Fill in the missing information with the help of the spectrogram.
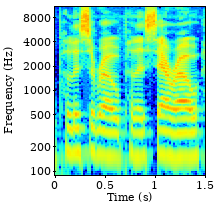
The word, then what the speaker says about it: Pelissero: I always say his name wrong. Pelissero. We also confirmed it here in-house.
